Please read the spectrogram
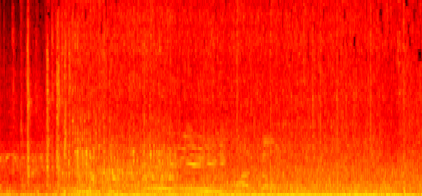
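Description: Beechcraft Bonanza's piston engine running steadily on the ground after being jump-started from a borrowed battery, a low, even drone.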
